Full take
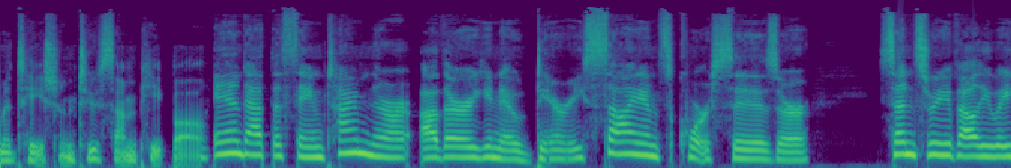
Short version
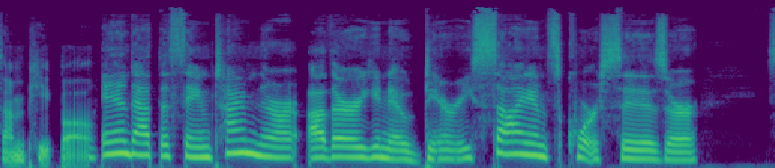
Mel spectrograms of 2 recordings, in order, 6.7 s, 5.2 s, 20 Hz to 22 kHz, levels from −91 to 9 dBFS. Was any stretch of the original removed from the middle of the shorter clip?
no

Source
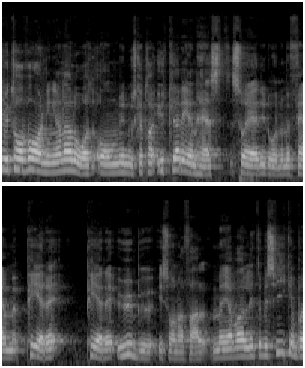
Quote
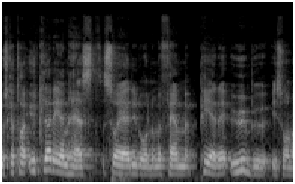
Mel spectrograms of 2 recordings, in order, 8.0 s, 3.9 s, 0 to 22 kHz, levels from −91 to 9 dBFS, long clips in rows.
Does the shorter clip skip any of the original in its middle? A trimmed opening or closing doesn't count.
yes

